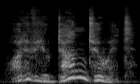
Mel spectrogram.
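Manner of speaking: breathless. A narrator's reading. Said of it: "said breathlessly".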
